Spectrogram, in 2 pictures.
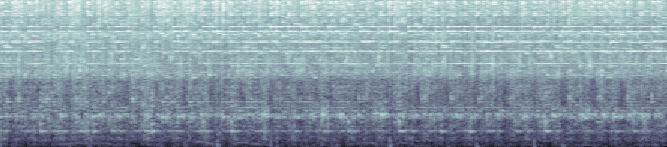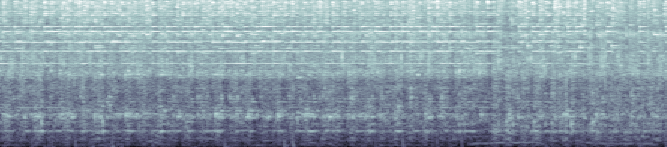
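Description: Gourd rattles shake quickly and steadily, close by.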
